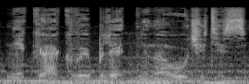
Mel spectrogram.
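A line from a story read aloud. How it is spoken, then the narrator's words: Contemptuous angry mutter through teeth. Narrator (Russian): сплюнул в сердцах, презрительно процедил сквозь зубы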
